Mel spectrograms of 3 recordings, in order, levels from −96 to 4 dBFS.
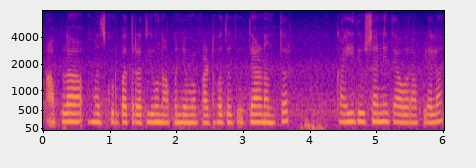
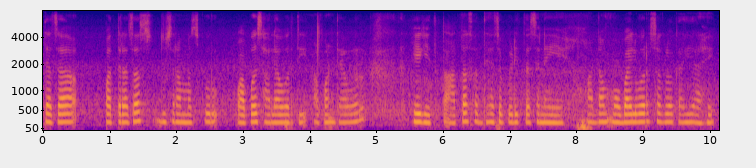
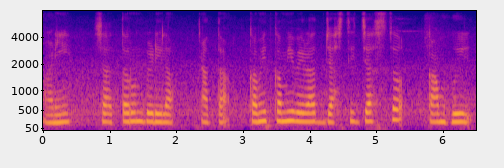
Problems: none marked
